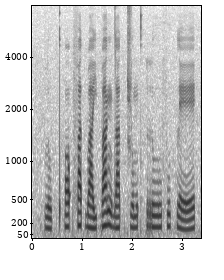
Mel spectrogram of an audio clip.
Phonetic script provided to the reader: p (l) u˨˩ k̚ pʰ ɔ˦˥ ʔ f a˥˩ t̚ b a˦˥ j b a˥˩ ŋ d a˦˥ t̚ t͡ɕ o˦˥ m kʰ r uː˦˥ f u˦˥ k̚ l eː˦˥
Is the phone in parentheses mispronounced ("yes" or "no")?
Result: no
